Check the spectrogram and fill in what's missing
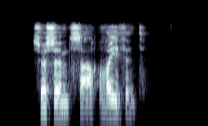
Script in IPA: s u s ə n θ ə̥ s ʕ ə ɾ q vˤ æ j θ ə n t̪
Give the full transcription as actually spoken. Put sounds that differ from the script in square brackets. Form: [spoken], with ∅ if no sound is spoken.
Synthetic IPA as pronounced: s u s ə [m] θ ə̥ s ʕ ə ɾ q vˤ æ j θ ə n t̪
